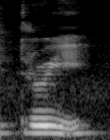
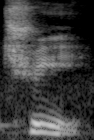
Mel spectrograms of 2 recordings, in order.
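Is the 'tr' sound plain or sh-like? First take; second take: plain; sh-like. First: The t and r are said plainly together. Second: A light sh-like sound joins the t and r. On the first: The speaker calls it wrong. "ما تقولش تري" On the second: The speaker calls it right. "في صوت شين خفيفه كده بين التي والار"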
